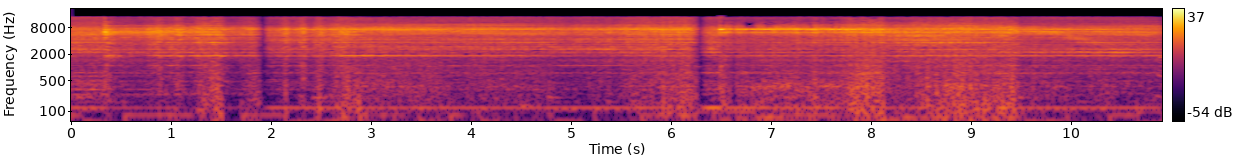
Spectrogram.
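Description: Power tool cutting through a metal exhaust bracket on a smart car rear valence, a loud continuous high-pitched whine and grind with brief drops where the cut pauses.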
